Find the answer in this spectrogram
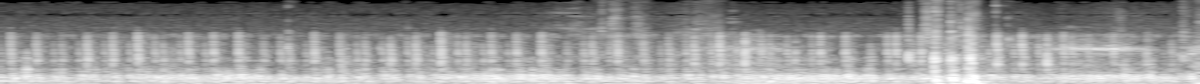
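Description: Small motor of a rotating display turntable running: a rapid, even clicking over a low steady hum. Near the end there is a single louder knock as the model car is handled on it.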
